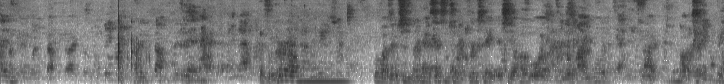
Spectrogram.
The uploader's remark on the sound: Please forgive this Episode’s audio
